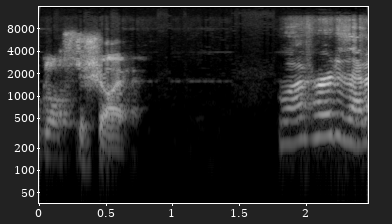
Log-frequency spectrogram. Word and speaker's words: Gloucestershire: It's a place called Gloucestershire. Well, I've heard of that. I just didn't know how to pronounce it.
